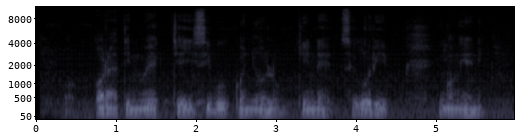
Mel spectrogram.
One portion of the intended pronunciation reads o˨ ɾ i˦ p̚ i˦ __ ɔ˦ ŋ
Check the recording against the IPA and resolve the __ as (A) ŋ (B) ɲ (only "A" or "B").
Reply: A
